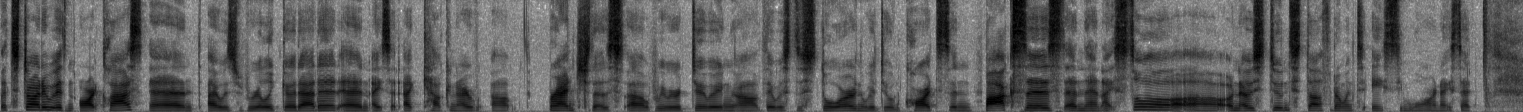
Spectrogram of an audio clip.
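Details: Adult woman with chronic aphasia after a stroke, nonverbal at the time of the stroke and since improved; aphasia.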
